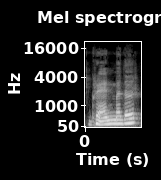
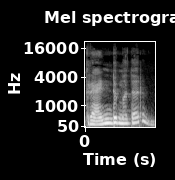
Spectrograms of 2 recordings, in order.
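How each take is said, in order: First: The D in grand is silent. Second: The D in grand is pronounced. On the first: The speaker calls it right. "ग्रैंड वाला जो डी है वो silent है" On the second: The speaker calls it wrong. "इस तरीके से ग्रैंड मदर ग्रैंड फादर नहीं बोलेंगे"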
